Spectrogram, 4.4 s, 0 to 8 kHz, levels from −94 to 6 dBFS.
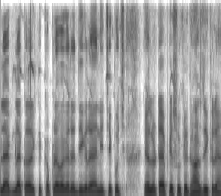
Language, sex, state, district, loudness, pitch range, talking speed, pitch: Hindi, male, Punjab, Pathankot, -17 LUFS, 120-125 Hz, 260 wpm, 120 Hz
